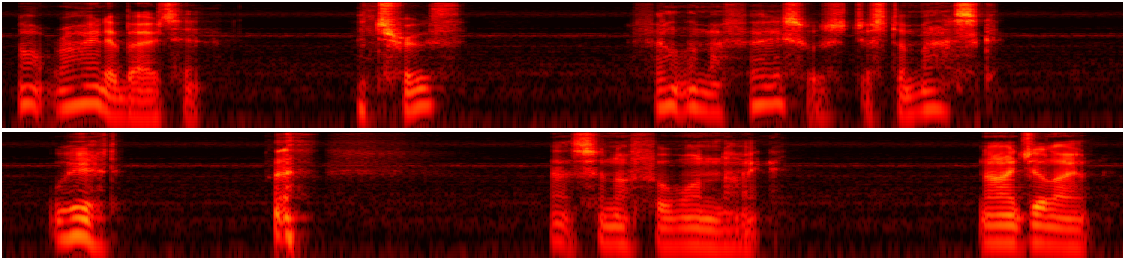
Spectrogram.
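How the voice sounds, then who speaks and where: An actor playing a spooked man who rambles haltingly and nervously as he records private audio logs in an audio drama. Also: low-pitched. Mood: uneasy, weary. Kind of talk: dramatic audio-log monologue.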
